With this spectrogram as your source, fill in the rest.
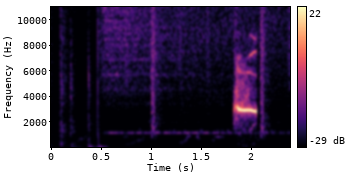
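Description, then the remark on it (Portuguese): A voice imitates an eagle's screech with one short, shrill, high-pitched squeal, loud, preceded by faint murmuring and soft background noise. “É o barulho da águia.”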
